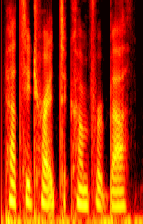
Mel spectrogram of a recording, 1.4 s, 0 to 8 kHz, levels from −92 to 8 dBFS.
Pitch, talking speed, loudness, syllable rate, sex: 180 Hz, 210 wpm, -18 LUFS, 5.5 syllables/s, female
